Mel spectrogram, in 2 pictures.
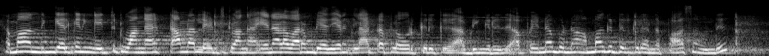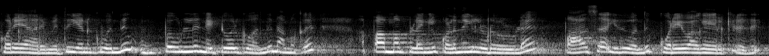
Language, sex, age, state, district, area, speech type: Tamil, female, 30-45, Tamil Nadu, Perambalur, rural, spontaneous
